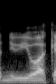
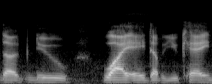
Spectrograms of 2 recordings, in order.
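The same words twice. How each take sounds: First: Said in the usual way. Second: "Y A W K" drawn out as yawk, slowly; "Y A W K" said as a broad New York yawk. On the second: Shown as a demonstration. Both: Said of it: "New York accent".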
